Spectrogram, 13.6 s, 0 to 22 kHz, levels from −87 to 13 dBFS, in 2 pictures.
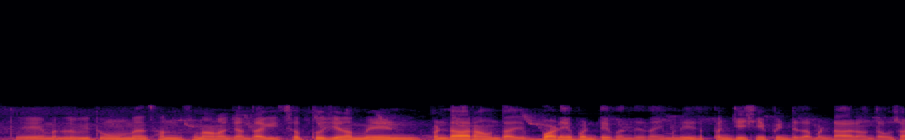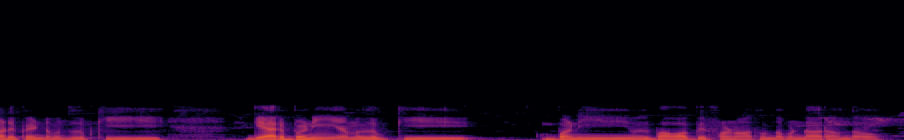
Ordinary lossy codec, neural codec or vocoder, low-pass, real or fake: none; none; 5.4 kHz; real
